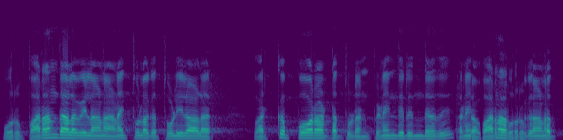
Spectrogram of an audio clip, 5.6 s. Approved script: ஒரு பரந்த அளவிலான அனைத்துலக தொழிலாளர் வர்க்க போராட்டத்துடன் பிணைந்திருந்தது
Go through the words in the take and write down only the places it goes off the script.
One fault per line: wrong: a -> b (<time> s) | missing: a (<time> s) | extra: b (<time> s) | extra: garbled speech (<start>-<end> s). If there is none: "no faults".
extra: garbled speech (4.5-5.6 s)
